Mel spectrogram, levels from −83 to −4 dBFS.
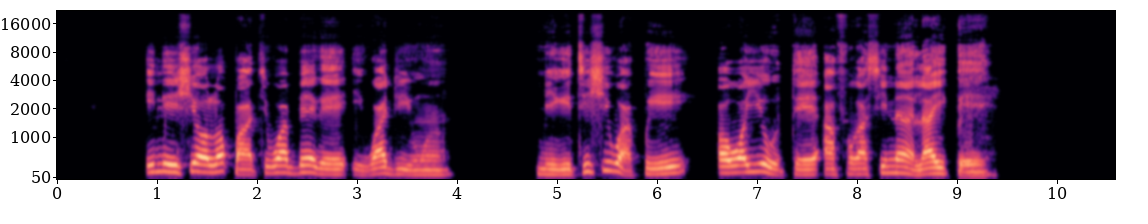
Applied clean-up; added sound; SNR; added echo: neural mask model Resemble Enhance denoiser.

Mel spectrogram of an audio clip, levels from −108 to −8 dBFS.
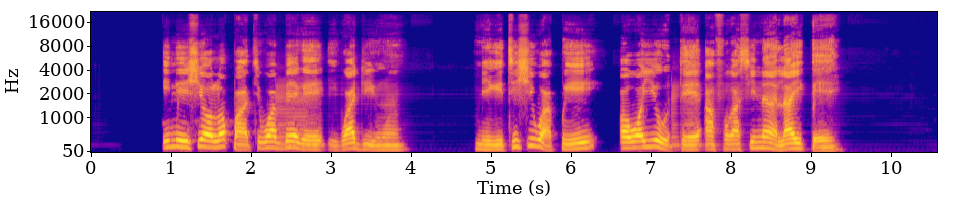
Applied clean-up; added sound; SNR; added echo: neural mask model DeepFilterNet 3.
